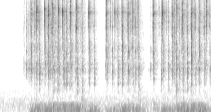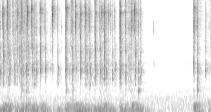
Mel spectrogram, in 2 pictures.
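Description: Both hands rapidly tap with their fingertips on a full-size backlit plastic mechanical computer keyboard with plastic keycaps and a hollow housing, resting on a desk. Dense bursts of bright, sharp clicks over a faint low thud come in runs, with short pauses between them. The typing stops near the end before a last brief flurry of keystrokes.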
